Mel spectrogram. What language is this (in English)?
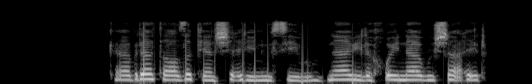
Central Kurdish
